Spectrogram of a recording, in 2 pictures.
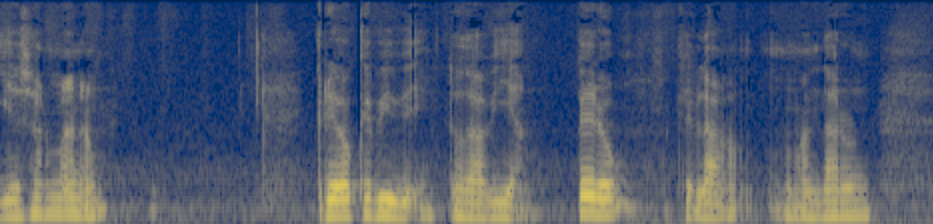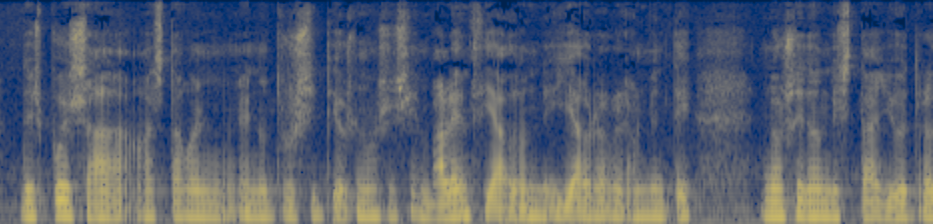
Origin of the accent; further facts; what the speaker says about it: Argentina; born there; fue cuando yo nací allí en Argentina.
